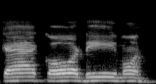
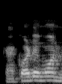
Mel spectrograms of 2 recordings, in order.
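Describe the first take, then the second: First: Drawn out slowly. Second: Said in the usual way. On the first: Shown as a demonstration. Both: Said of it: "नाम बोलने में कितना अजीब लग रहा है".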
